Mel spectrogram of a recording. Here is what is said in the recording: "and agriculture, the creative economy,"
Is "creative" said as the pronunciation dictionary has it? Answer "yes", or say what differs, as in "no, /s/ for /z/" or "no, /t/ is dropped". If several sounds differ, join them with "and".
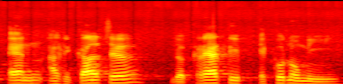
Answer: no, /p/ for /v/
